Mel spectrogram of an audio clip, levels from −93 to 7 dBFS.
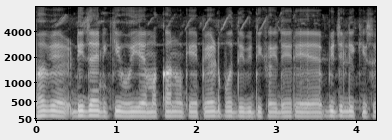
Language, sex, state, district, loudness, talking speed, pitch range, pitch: Hindi, male, Rajasthan, Bikaner, -18 LUFS, 240 wpm, 110-120 Hz, 115 Hz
